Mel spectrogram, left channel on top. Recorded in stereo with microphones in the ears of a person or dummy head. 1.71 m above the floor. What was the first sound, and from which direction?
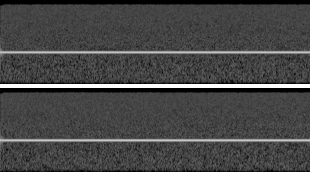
Only background noise.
